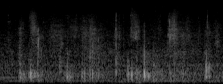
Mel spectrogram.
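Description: Several people's footsteps on a stage floor, a quiet, irregular scatter of steps.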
